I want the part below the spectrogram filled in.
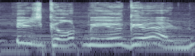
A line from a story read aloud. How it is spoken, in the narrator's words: was the crocodile's moan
